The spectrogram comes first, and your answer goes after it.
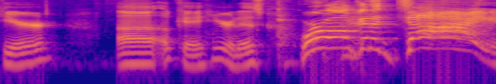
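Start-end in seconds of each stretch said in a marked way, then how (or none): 2.2-3.7 very high, panicked screaming. Sharing an asteroid news story with another speaker: mock panicked screaming. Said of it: "screaming at the heavens".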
